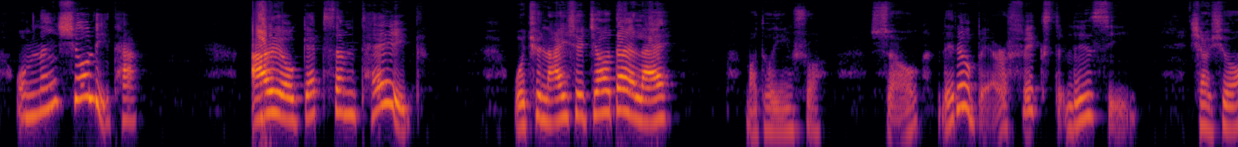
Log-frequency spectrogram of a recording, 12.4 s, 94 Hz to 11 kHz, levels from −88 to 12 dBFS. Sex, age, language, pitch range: female, 60-79, Chinese, 250-390 Hz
